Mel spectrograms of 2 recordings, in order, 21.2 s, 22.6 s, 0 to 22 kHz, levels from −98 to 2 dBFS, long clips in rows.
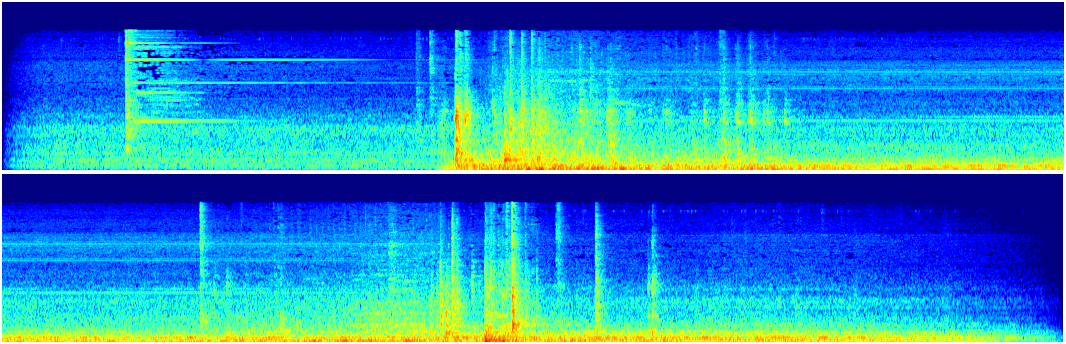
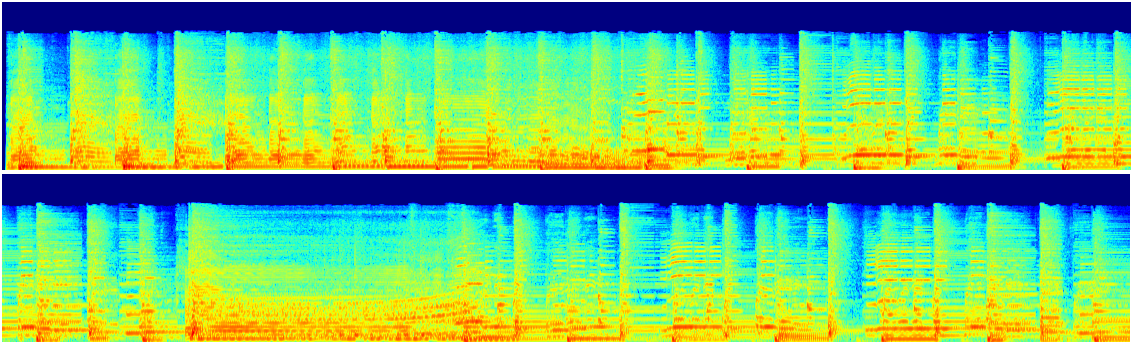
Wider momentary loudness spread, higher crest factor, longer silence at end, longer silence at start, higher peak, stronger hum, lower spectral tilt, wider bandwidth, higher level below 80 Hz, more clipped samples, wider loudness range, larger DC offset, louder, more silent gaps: first, 22 LU vs 6 LU; first, 24 dB vs 18 dB; first, 0.2 s vs 0 s; first, 0.3 s vs 0.05 s; about the same, -2 dBFS vs 0 dBFS; neither; about the same, -6 dB/octave vs -5.5 dB/octave; about the same, 11.5 kHz vs 11 kHz; about the same, -30 dBFS vs -26 dBFS; neither; first, 8 LU vs 2 LU; second, under 0.1% vs 0.2%; second, -28 LUFS vs -18 LUFS; neither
